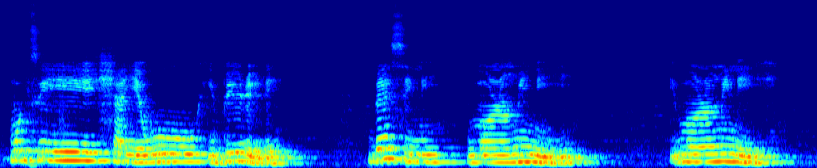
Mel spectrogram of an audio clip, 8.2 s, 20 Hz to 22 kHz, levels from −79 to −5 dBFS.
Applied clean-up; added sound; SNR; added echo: none; none; none; reverberation time 0.6 s.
